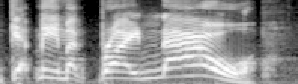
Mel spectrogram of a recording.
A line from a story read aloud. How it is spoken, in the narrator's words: The person on the phone shouted at me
